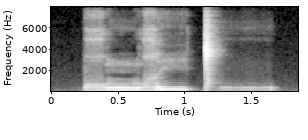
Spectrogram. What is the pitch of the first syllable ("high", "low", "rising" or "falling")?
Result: low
